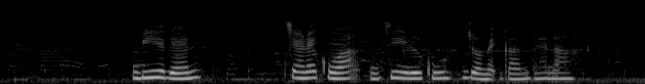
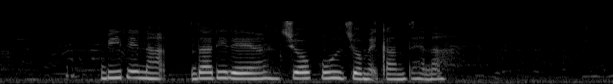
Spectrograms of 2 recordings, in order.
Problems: constant background noise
